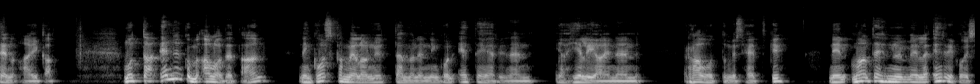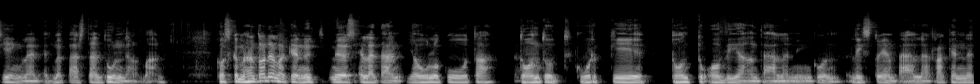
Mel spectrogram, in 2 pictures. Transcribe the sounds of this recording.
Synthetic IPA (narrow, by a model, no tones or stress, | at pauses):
senɑ̰ikɑ | mut̪ːɑʔenːeŋkømøʔɑlo̞t̪et̪ɑːn | niŋko̞skɑmeilonnyt̪t̪æmːønenniːŋkunet̪eːrinen | jɑhiljɑinen | rɑwhot̪ːomishet̪ki | ninmoːnt̪ehnymeilːæʔeɾiko̞isjiŋlenet̪mepæːst̪æːnt̪unːḛlmɑ̰ːn | koskɑmehænt̪odelːɑkeːnnyt̪myøselæt̪æːnjoulukuːt̪ɑ | t̪ont̪ut̪kurkːiː | t̪ont̪ːuʔoʋiɑːnt̪æːlːænḭːŋkunlist̪ujempæ̰ːlːerɑkenːe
